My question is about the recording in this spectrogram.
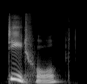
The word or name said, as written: di4 tu2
